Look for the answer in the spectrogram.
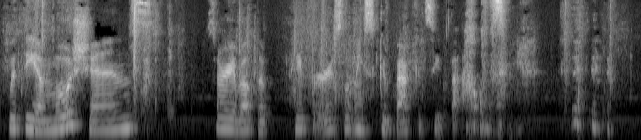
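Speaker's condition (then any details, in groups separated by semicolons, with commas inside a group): No condition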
